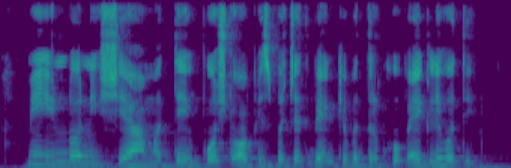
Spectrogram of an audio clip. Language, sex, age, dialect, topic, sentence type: Marathi, female, 25-30, Standard Marathi, banking, statement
